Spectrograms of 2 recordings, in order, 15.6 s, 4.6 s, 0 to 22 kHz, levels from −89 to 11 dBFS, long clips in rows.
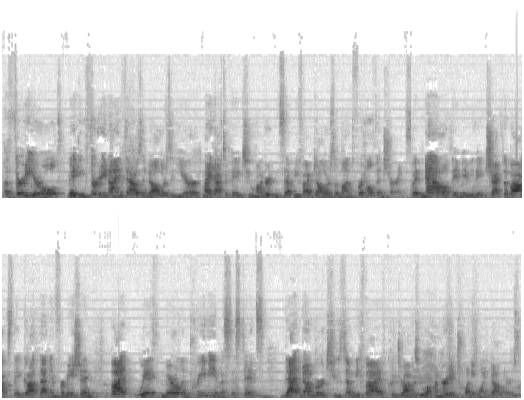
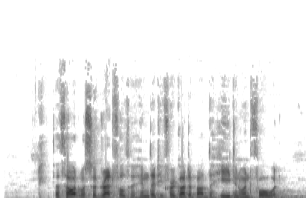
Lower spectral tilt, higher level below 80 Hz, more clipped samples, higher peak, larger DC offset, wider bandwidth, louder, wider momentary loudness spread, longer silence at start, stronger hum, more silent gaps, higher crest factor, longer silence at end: about the same, -4 dB/octave vs -4.5 dB/octave; about the same, -54 dBFS vs -50 dBFS; neither; about the same, 0 dBFS vs 0 dBFS; neither; first, 17 kHz vs 15 kHz; about the same, -19 LUFS vs -19 LUFS; about the same, 10 LU vs 9 LU; second, 0 s vs 0.55 s; neither; neither; about the same, 20 dB vs 20 dB; about the same, 0 s vs 0.1 s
